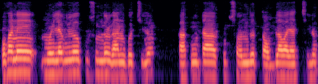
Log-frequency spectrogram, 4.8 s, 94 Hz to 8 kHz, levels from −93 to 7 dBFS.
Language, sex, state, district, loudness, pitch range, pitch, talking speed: Bengali, male, West Bengal, Kolkata, -17 LUFS, 145-165 Hz, 150 Hz, 140 wpm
